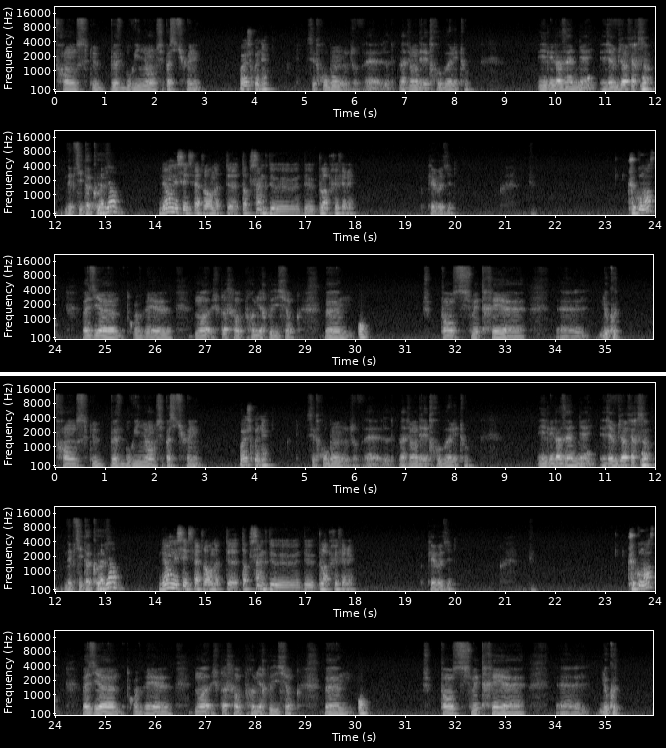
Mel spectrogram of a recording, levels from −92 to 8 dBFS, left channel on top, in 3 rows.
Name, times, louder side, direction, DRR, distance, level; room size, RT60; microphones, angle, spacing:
voice 1, 0.0-2.9 5.0-8.3 9.6-11.9 12.2-13.0 19.4-20.0 21.1-21.2 21.5-21.6 24.5-29.9 31.3-31.4 31.7-35.2, right 1 dB, 40° right, 0.9 m, -31 dB
voice 2, 3.7-4.3 11.7-11.8 12.8-13.3 14.1-18.0 23.4-24.0 30.0-30.2, equal, 20° right, 1.7 m, -28 dB
3.6 x 2.1 x 2.2 m
head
